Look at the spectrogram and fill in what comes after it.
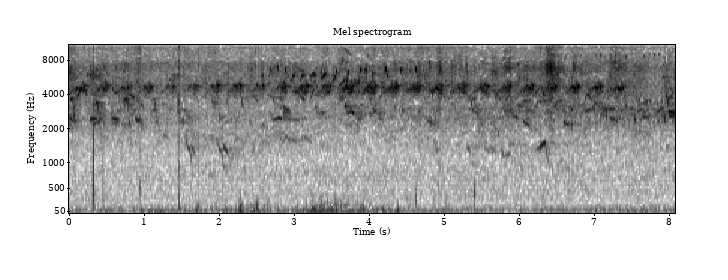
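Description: Small birds chirping and twittering, with a quick repeated high note running throughout. Under the birdsong is a low rumble, loudest about three to four seconds in, with a few sharp clicks.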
